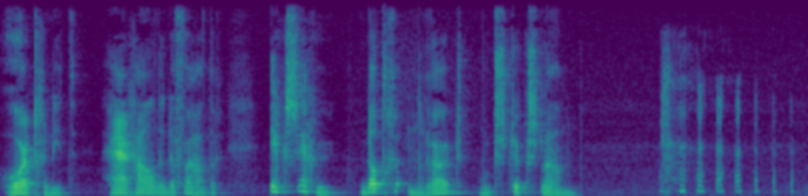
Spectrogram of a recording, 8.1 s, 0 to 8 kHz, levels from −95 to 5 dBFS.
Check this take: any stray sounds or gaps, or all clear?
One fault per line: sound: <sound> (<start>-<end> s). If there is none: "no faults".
sound: laugh (6.6-8.0 s)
